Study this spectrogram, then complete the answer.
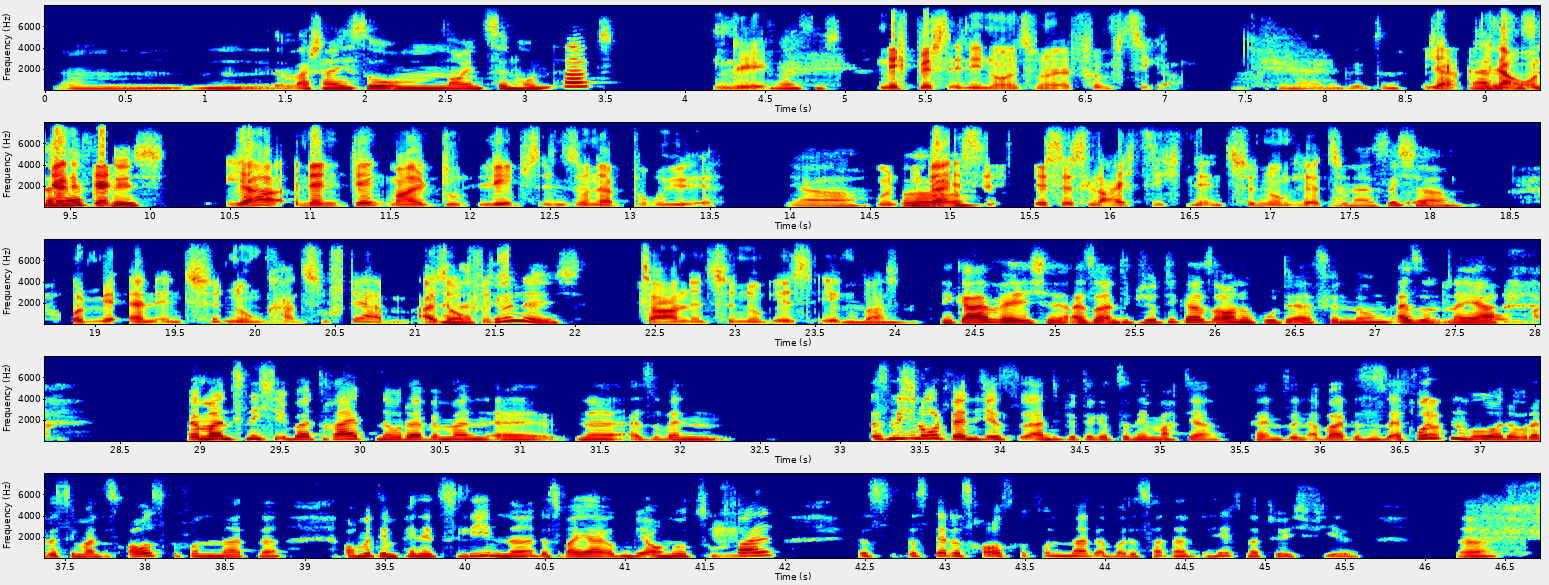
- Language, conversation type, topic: German, unstructured, Welche Erfindung würdest du am wenigsten missen wollen?
- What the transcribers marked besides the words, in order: other noise; other background noise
